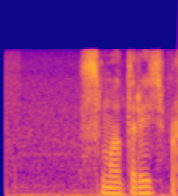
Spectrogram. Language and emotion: Russian, neutral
